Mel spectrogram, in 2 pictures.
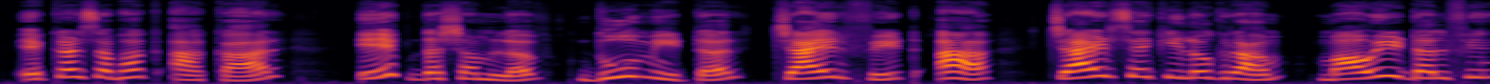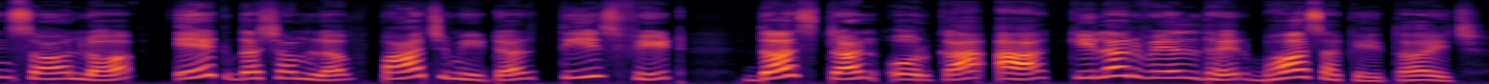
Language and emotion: Maithili, neutral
